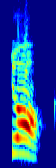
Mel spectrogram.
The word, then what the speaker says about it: talk: l is silent next word talk talk talk hear the letter l is silent the next word is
